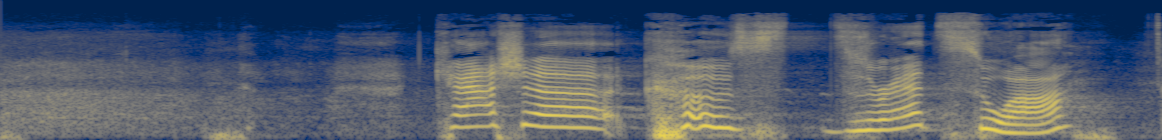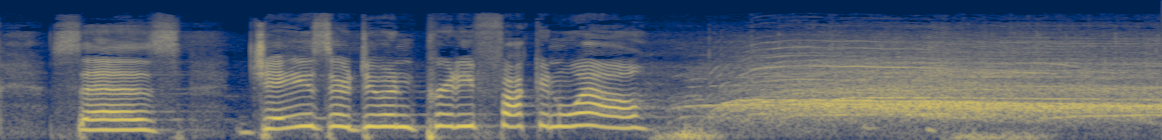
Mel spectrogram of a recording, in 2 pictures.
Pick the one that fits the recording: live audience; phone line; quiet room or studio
live audience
